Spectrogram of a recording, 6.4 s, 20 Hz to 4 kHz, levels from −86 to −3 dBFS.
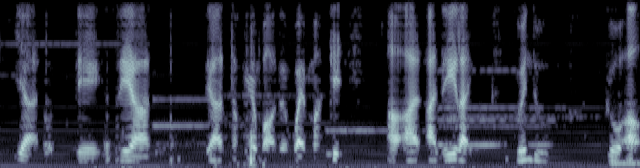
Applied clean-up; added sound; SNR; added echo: classical method spectral subtraction.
